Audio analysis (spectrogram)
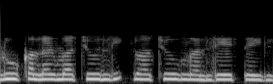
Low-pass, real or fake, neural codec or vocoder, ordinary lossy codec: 7.2 kHz; real; none; AAC, 16 kbps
